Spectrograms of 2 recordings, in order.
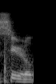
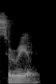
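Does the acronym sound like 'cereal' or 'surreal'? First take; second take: cereal; surreal. First: It sounds like the word cereal. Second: It sounds like the word surreal. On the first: "You can pronounce it as cereal" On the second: "but I prefer to pronounce it as surreal"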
